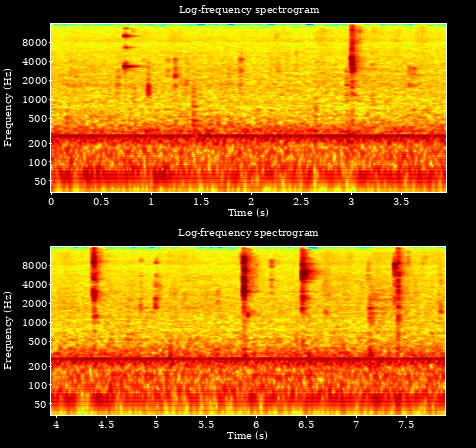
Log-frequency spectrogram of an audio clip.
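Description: A person chewing a mouthful of boiled seafood with the mouth closed, with about half a dozen soft, sharp mouth clicks scattered through it. A faint steady hum runs underneath.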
